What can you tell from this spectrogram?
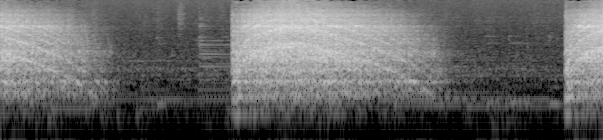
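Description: Food processor pulsed in short bursts, mixing cheese into pesto: the motor whirs up sharply with each press and winds down when released. One pulse is dying away, another starts about two seconds in, and a third starts near the end.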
